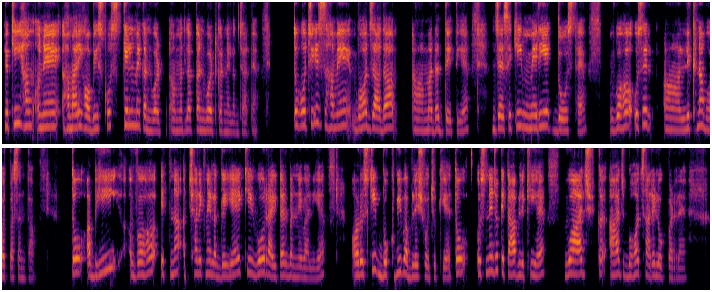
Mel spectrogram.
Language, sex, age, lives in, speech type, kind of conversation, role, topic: Hindi, female, 20-24, India, conversation, unstructured, none, हॉबी सीखने से आपके जीवन में क्या बदलाव आए हैं?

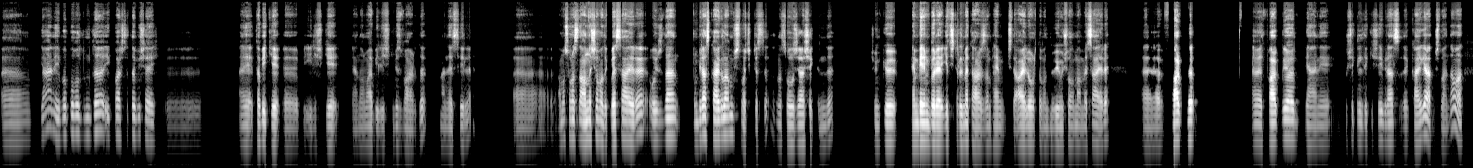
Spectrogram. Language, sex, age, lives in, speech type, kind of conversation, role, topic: Turkish, male, 35-39, Poland, conversation, unstructured, none, Hayatını değiştiren bir deneyimi anlatır mısın?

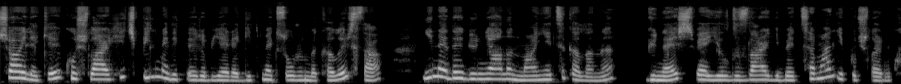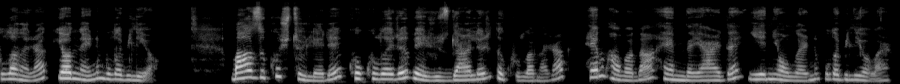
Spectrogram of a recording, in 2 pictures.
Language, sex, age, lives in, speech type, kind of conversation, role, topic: Turkish, female, 25-29, United States, read, expert-assistant, expert, Kuşlar nasıl yön bulur?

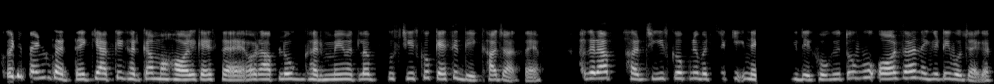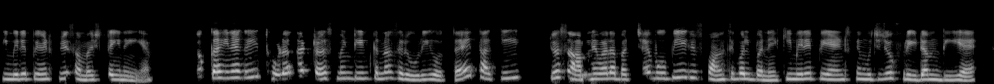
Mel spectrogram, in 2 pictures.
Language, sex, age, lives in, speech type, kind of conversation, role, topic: Hindi, female, 40-44, India, conversation, podcast, guest, Tum parents ki expectations aur apni khushi ke beech balance kaise banate ho?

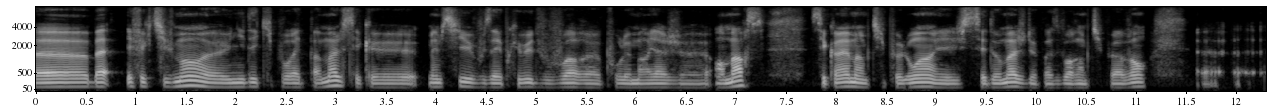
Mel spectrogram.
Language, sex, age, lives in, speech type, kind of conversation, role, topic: French, male, 20-24, France, conversation, advice, advisor, Comment gérer le ressentiment et la rancœur envers un ami qui m’a déçu sans tout gâcher ?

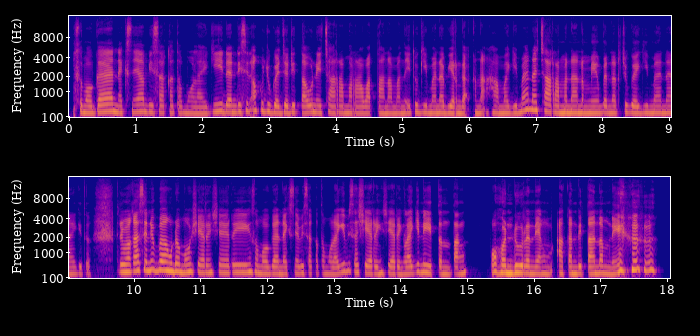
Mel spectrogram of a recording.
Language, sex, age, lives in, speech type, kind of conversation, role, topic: Indonesian, female, 30-34, Indonesia, conversation, podcast, host, Bagaimana pengalamanmu merawat tanaman di rumah?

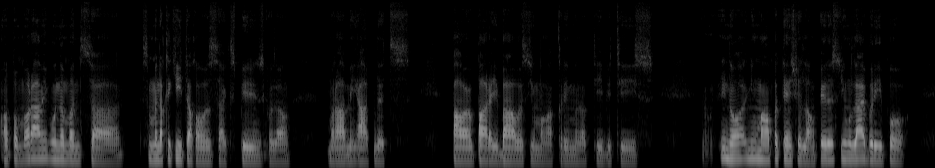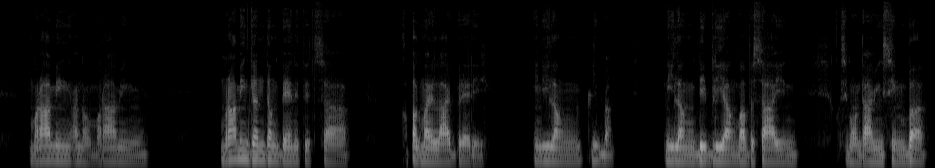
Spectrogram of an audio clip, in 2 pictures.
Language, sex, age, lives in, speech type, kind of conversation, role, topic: Filipino, male, 25-29, United States, conversation, unstructured, none, Ano ang dapat gawin upang mabawasan ang krimen sa ating mga barangay?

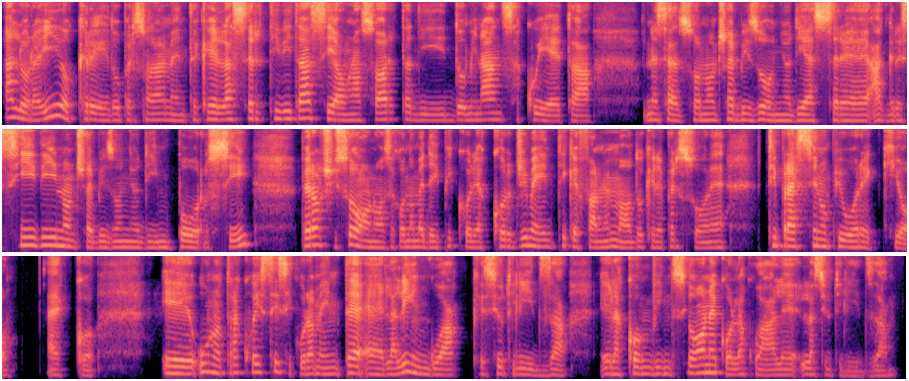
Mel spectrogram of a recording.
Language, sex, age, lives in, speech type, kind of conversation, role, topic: Italian, female, 20-24, Italy, conversation, podcast, guest, Qual è il primo piccolo passo che posso fare per diventare più assertivo?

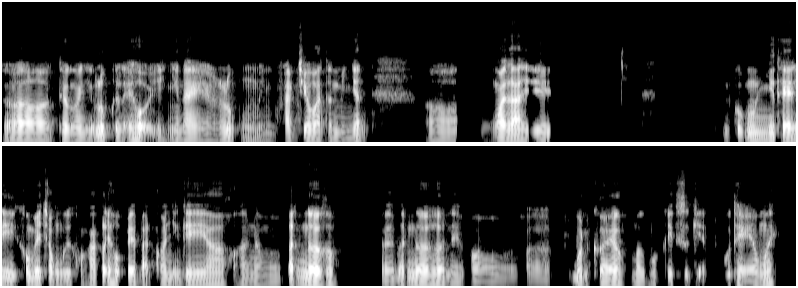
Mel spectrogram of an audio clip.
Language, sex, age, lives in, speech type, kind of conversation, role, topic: Vietnamese, male, 20-24, Vietnam, conversation, podcast, host, Bạn có thể kể về một lễ hội địa phương mà bạn từng tham gia không?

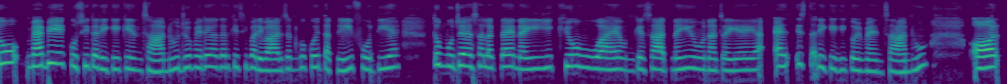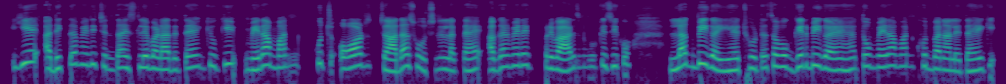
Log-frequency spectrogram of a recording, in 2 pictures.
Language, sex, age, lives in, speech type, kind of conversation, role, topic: Hindi, female, 25-29, India, conversation, advice, user, मैं दुनिया की घटनाओं से होने वाली चिंता को कम करके दैनिक जीवन में भावनात्मक स्थिरता कैसे बनाए रखूँ?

